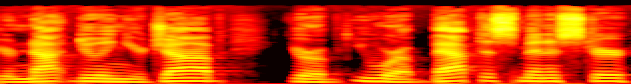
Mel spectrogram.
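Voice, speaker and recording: Using a normal speaking voice, a man with a fairly high pitch talks at a fairly quick pace with ordinary pitch variation. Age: 30s. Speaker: county commissioner. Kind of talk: casual chat.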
